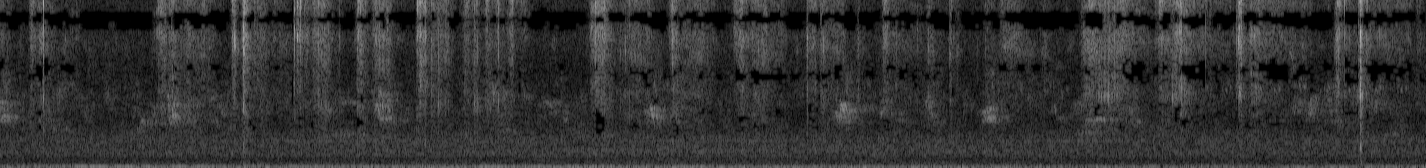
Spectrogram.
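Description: A small hand trowel poking planting holes in loose garden soil, with soft scraping, over a steady low rumble. Faint bird chirps come through now and then.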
